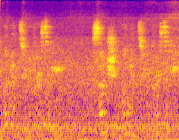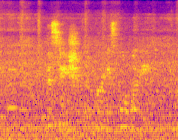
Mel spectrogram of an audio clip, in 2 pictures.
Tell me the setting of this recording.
subway train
